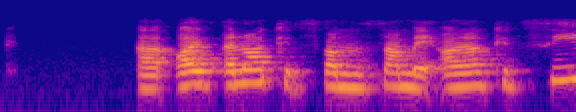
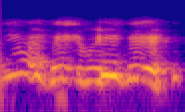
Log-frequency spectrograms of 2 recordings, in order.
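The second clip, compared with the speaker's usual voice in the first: laughing through a dare; laughing defiance; 6 semitones higher, 6 dB louder than usual. Retold or imitated. Daring her porter to hit her, laughing. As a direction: dare him, giggling.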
